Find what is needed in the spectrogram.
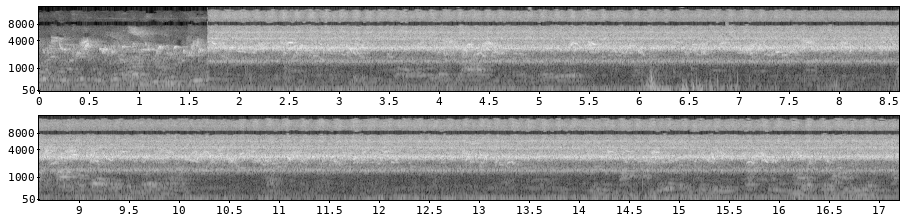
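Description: Cicadas calling in a loud, dense, steady chorus that sets in suddenly about two seconds in.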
